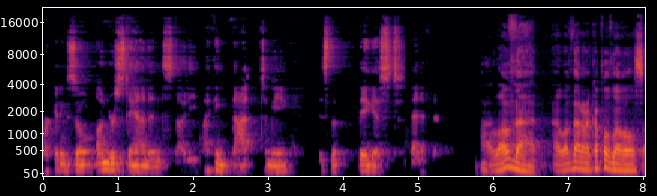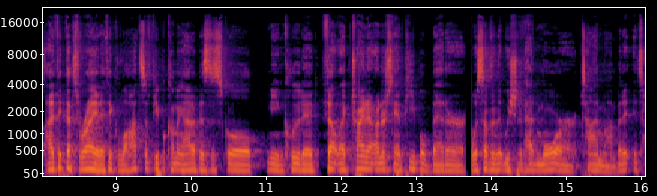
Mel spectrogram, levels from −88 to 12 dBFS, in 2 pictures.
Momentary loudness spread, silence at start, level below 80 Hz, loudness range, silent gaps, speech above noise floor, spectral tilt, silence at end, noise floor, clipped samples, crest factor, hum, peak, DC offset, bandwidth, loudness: 10 LU; 0 s; -46 dBFS; 6 LU; 5.51-5.76 s; 43 dB; -4 dB/octave; 0 s; -68 dBFS; under 0.1%; 24 dB; none; -2 dBFS; under 0.1%; 19 kHz; -24 LUFS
